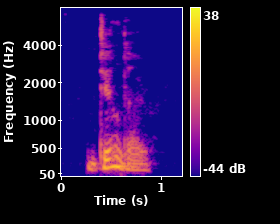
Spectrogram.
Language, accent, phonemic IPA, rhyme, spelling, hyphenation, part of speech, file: English, Southern England, /ˈdɪldəʊ/, -ɪldəʊ, dildo, dil‧do, noun / verb / interjection, LL-Q1860 (eng)-dildo.wav
- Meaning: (noun) 1. A device used for sexual penetration or another sexual activity 2. A device used for sexual penetration or another sexual activity.: An artificial penis 3. Any device or implement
